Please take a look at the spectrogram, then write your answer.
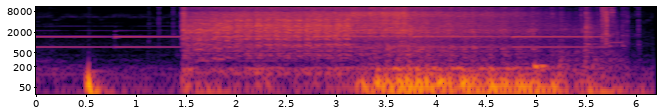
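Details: New V8 in a Ford Ranger, start after adjusting valve preload: long cranking, reluctant catch, rough running before dying. Running lean.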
